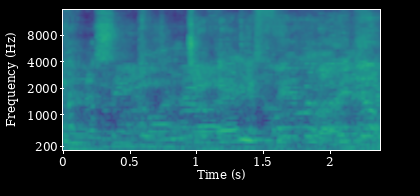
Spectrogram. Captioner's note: chattering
